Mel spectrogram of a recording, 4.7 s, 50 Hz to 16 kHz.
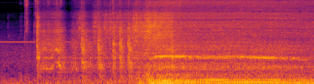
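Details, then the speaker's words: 1998 Chrysler Town & Country after cutting shorted alternator feed wires on the ASD circuit and replacing the fuse: quick even cranking, engine catches cleanly and settles into a smooth, steady idle; starts and runs normally. "Okay, well I think we found the problem. Okay, the car is on now. We found it."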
